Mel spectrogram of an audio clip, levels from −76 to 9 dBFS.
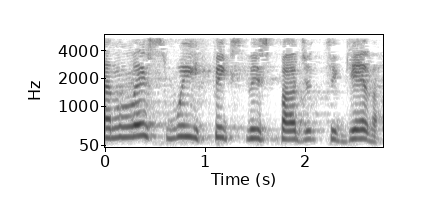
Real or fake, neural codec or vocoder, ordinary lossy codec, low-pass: fake; vocoder, 22.05 kHz, 80 mel bands, HiFi-GAN; MP3, 24 kbps; 5.4 kHz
